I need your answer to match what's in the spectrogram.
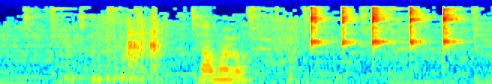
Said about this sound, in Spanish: De pronto, algo rompe la tensión. Se oye unos golpecitos sobre una copa con un tenedor.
